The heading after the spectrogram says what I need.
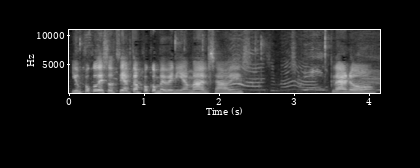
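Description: Playing a life-sim game, this young woman chats casually to her characters and laughs a lot in a let's-play video. Her voice is a little high and fairly bright, her pace moderate, with slight background noise.

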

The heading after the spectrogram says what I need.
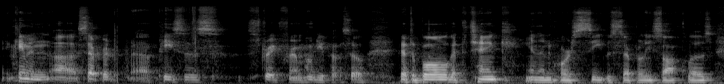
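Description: In a bathroom, a middle-aged plumber from California explains a job step by step into a handheld phone, practical and casual with plenty of fillers. His creaky voice sits on the low side, with fairly even intonation and a moderate pace.

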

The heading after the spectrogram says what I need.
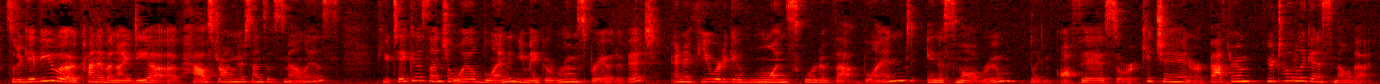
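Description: A woman's voice: on the high side, a little fast, creaky, a little hiss or hum. A woman aromatherapist giving a casual, playful explainer to camera from indoors at her shop, with her dogs beside her. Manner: chatty, playful, lively explaining. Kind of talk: casual educational talk to camera.

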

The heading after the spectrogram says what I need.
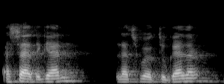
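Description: A man giving a relaxed sales presentation in a webinar over a video call, with many fillers and restarts. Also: medium pitch, moderate pace, highs cut off.

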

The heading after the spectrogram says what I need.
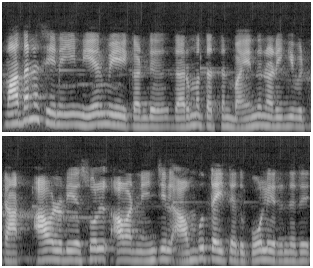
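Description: A woman's voice: medium pitch, fairly even intonation, normal speed, dull audio, soft background music. A woman hosting a storytelling show, reading a folk tale aloud and raising her voice for the characters' lines. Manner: acts out character lines in a raised voice. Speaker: storyteller host.

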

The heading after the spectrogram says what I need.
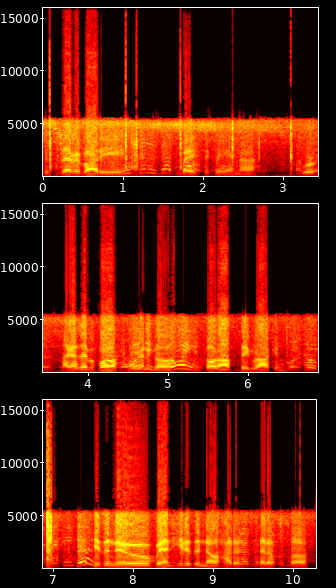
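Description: A young man with a fairly high voice records a casual handheld video diary of a camping trip, speaking in a relaxed, halting way full of ums and uhs. He films in a car, a store, an outdoor campsite, and a tent at night, holding the camera at arm's length. The camcorder audio is noisy.

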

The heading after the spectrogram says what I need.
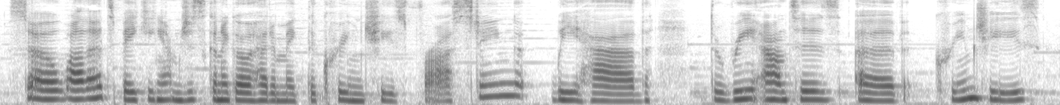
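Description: Chatty woman baking vlogger, high voice. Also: normal speed, darkish tone, faint music behind. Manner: chatty, walks through steps one by one. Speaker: baking channel host. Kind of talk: casual cooking voice-over. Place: home kitchen.

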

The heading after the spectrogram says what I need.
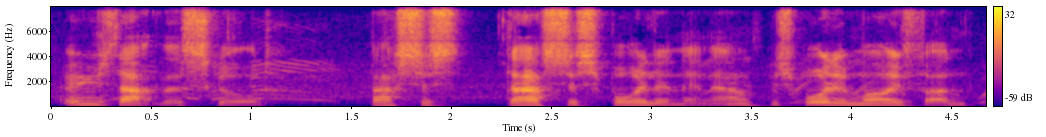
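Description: A man's voice: fairly high pitch, unhurried. Man commentating his own football game. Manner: chatty, self-deprecating, bursts of excitement at goals. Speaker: gaming YouTuber. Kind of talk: live gameplay commentary.

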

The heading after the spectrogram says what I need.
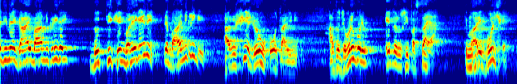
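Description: Man telling devotional tales in an echoing hall. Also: sits high. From Gujarat, India. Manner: narrates myths, voices characters, sings verses. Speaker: religious storyteller. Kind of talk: devotional story sermon. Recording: echoey hall recording.

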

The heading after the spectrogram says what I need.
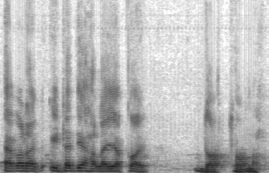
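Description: High-voiced man telling a comic sermon. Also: fairly even intonation, fairly quick. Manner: storytelling with acted dialogue, bursts into high shouting. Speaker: preacher. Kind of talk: humorous village sermon.

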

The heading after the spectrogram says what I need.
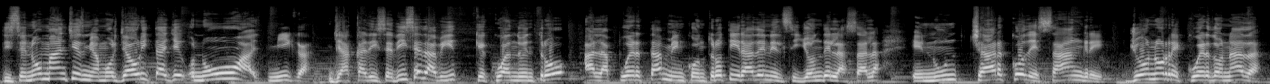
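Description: A man's voice: high voice, lively intonation, a little slow, few pauses, soft background music. A man with a Mexican accent, a doctor reading out and reacting to viewer stories in a theatrical, gossipy way, gasping and crying out. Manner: theatrical, gasps and cries out "ay, no". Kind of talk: gossipy storytelling commentary.

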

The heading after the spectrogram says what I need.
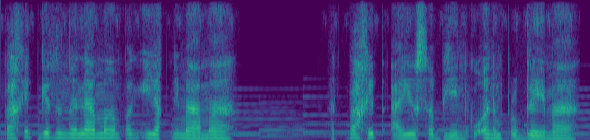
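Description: A woman reading a scripted horror story in a calm, measured first-person telling. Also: medium pitch, highs cut off, faint music behind. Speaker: story narrator.

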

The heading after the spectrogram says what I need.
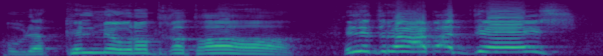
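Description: A man's voice: on the high side, fast talker, fairly bright tone, lightly acted. A man playing an impatient Syrian customer. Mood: exasperated. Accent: Syrian Arabic. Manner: exasperated, repeatedly pressing. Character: impatient male customer demanding the price.

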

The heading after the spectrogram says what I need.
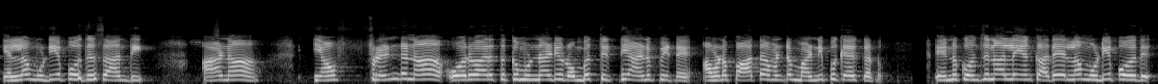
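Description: A grieving old grandfather in a cartoon village, voiced by an actor, pleading and full of regret. His voice sits at a middling pitch. The sound is dull and lo-fi. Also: clear, resonant tone, natural voice. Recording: dull lo-fi audio.

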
